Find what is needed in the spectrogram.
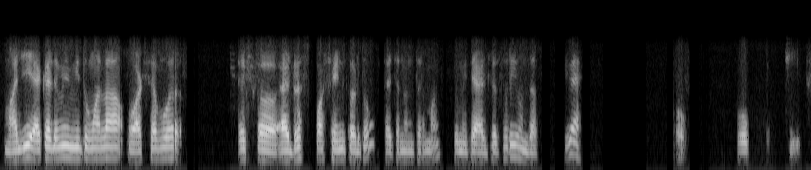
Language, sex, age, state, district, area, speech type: Marathi, male, 18-30, Maharashtra, Washim, rural, conversation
